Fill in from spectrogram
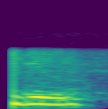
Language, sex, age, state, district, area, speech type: Urdu, female, 30-45, Delhi, Central Delhi, urban, conversation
